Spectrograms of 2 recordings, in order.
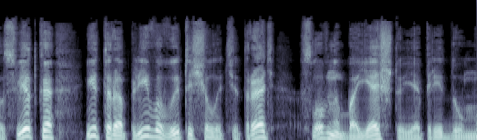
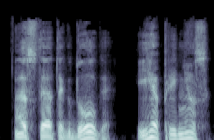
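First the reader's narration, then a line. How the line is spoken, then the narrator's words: Calm, conciliatory. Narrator (Russian): спокойно ответил я, чтобы не раздувать конфликт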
